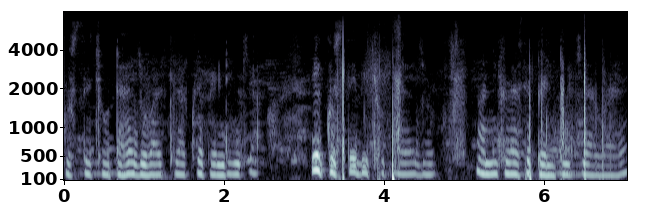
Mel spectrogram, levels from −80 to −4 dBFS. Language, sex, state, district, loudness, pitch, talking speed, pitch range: Hindi, female, Bihar, Muzaffarpur, -26 LUFS, 185 Hz, 205 wpm, 180-195 Hz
